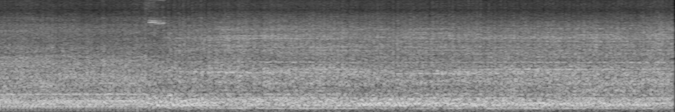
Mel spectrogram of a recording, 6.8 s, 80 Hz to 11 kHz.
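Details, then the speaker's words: Craftsman DYT4000 riding mower after repair, running while driving: steady engine drone at constant speed with no misses, knocks or surging; charging the battery, drives and blades work; healthy. "so it's charging the battery it drives and the blades work work"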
